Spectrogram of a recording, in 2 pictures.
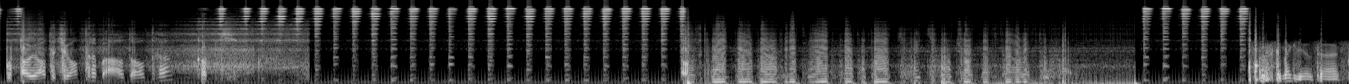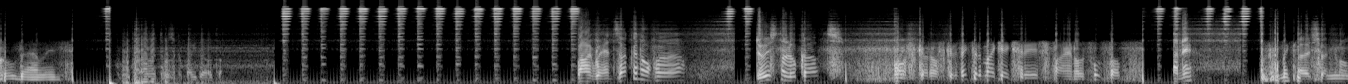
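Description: Garbled voices over a light aircraft's headset intercom and radio, broken by stretches of sharply regular pulsing interference, about four pulses a second.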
